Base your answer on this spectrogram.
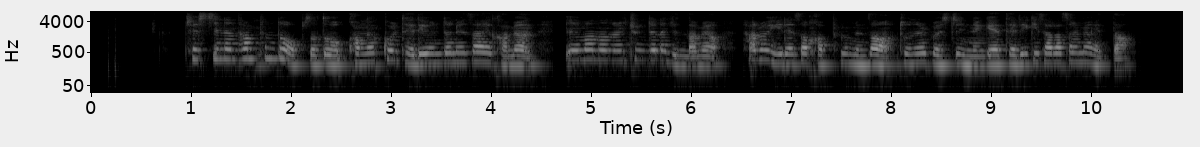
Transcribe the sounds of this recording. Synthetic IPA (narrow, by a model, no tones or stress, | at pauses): t͡ɕʰwe̞ɕ͈inɯnhanpʰundoʌp̚s͈ʌdokwaŋekʰoɭte̞ɾiund͡ʑʌnwesʰaekamjʌn | iɭmanonɯɭt͡ɕʰuŋd͡ʑʌnɦe̞d͡ʑundamjʌhaɾuiɾe̞sʰʌkapʰumjʌns̬ʰʌtonɯɭpʌɭs͈uinːɯnɡe̞te̞ɾiɡisʰaɾasʰʌɭmjʌŋɦe̞t̚t͈a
